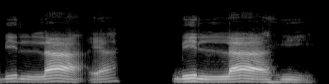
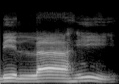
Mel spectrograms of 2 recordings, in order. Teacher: lafaz Allah yang dibaca ee ringan ya dibaca tipis dibaca tarqiq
